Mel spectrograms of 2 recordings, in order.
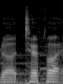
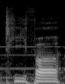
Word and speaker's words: Tifa: characters where no one can agree on the pronunciation. I mean, you have Eris versus Aerith. Yeah. I've heard Tifa and Tifa.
